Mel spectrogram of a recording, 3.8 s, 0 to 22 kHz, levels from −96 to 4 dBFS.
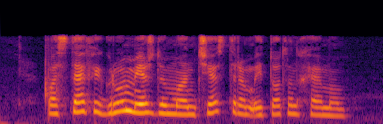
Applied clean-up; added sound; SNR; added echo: none; none; none; none.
